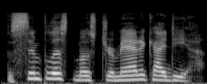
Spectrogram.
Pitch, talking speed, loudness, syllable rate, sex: 205 Hz, 145 wpm, -17 LUFS, 5.0 syllables/s, female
